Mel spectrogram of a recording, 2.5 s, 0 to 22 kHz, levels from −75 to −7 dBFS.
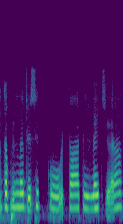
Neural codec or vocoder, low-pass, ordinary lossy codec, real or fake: codec, 16 kHz in and 24 kHz out, 0.6 kbps, FireRedTTS-2 codec; 7.2 kHz; Opus, 24 kbps; fake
